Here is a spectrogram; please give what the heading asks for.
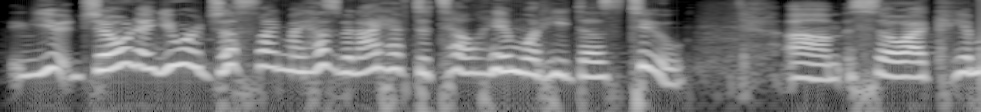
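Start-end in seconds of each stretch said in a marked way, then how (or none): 0.0-3.4 high, loud, laughing outburst; amused exasperation. Real, not acted. Minister joking that the boy is like her husband. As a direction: burst out, amused and fed up.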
